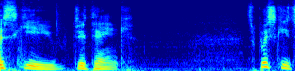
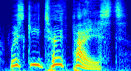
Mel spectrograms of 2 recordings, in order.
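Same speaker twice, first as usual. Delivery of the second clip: slow, higher vintage ad voice; old timey announcer; 10 semitones higher, slower than usual. Acted. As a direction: read it like an old newsreel. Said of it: "old timey voice".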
